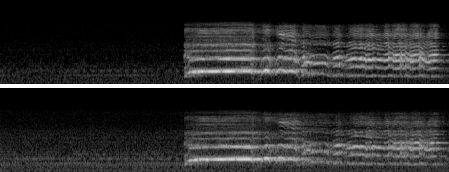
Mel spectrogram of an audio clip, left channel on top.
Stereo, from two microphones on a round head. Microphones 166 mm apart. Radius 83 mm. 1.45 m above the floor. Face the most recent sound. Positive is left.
turn(degrees=35)  # may be behind; listen again after turning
